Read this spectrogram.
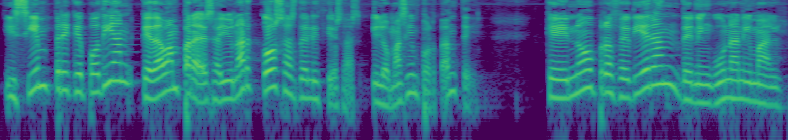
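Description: A woman's voice: medium pitch, big pitch swings, moderate pace, a little mellow. A woman reading scripted narration for a children's story.

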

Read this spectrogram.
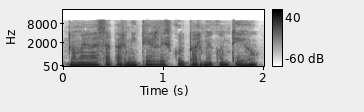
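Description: A man's voice: medium pitch, completely flat delivery, brisk, warm tone, husky, no echo, natural voice. An actor playing an earnest, lovesick young man who narrates his romance in a radio drama. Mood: tender, pleading. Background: prominent music.

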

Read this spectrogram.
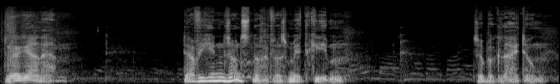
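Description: An actor in a German radio drama playing a suave, sly underworld man, gravelly and husky, with ironic politeness. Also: very deep voice, huge pitch swings, measured pace, heavily acted. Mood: sly, mocking.

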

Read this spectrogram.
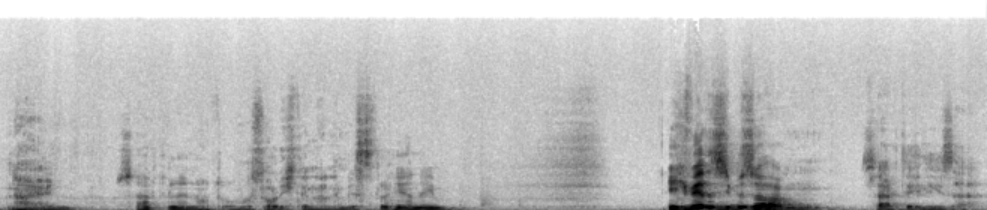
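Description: An actor in a 1950s German radio drama playing a cultured, talkative émigré lawyer, polite and theatrical, with weighty pauses. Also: male voice, low-pitched, huge pitch swings. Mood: wistful.

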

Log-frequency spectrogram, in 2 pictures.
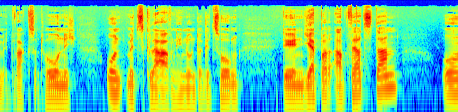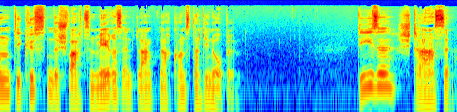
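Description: A male narrator reads literary prose for a radio play. His lowish voice moves with lively intonation and dramatic, deliberate phrasing, recorded very dry in a studio. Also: dry recording.

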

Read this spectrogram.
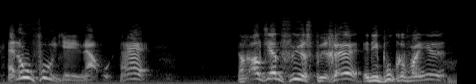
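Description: An actor voicing insistent, pestering reporters who needle a famous writer in a radio play. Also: male voice, huge pitch swings, a little fast, bright, forceful tone, slightly rough, full character voice. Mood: needling. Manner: insistent, mocking, raised pitch. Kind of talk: 1980 Dutch radio play. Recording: muffled old radio broadcast recording.

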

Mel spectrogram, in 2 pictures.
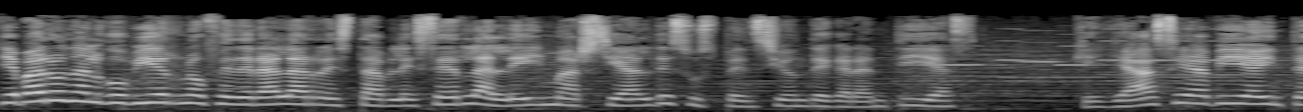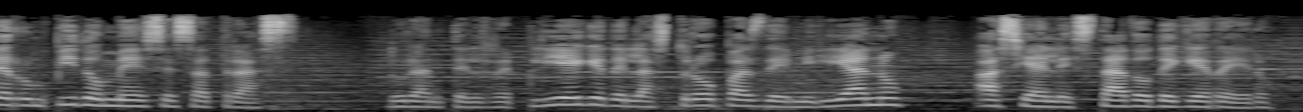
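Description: A woman's voice: medium pitch, normal speed. Woman narrating over faint music. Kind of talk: scripted documentary-drama narration.

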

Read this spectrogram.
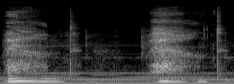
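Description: A woman's voice: rumbling low, level tone, extremely slow, heavily acted. A woman playing a lonely, brooding abandoned wife who murmurs to herself in an intimate radio drama monologue. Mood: brooding, bitter. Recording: music behind the voice.

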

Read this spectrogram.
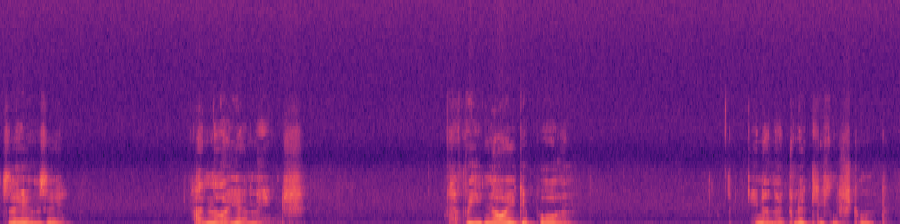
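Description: A man's voice: low voice, slow pace, pauses often, mellow, breathy edge, full character voice. A man playing a self-assured, persuasive businessman in a German radio play, encouraging and full of rhetorical questions.

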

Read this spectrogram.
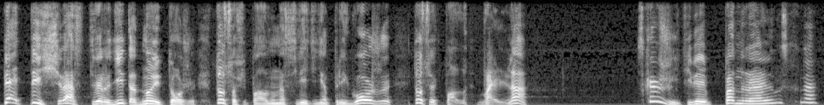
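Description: An actor playing a fussy, grumbling older Moscow father and official in a verse radio play, with drawn-out declamatory delivery. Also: on the high side, huge pitch swings, a bit bright, no echo, exaggerated voice. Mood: irritated, fussy. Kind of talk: theatrical audio drama in verse.

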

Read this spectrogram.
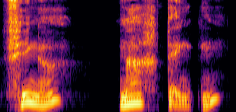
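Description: A man's voice: on the high side, huge pitch swings, very slow, gravelly, mellow, slightly rough, no echo, studio quality, exaggerated voice. An actor playing an agitated, sardonic man who narrates his visions to the listener in a theatrical radio play monologue.

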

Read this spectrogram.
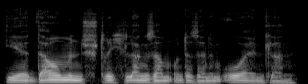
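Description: Deep-voiced male radio drama narrator. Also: steady tone, normal speed, warm tone, a little hiss or hum.

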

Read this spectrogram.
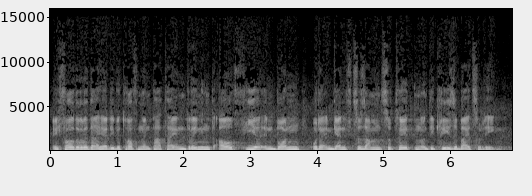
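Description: A man's voice: on the high side, warm tone, natural voice. A man playing a sober West German chancellor making an earnest, firm government statement in a radio play.

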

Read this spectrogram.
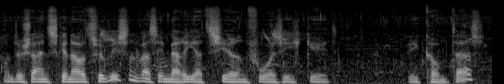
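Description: An actor playing a cautious, authoritative prince-bishop, speaking in a measured, formal way in a German historical radio drama. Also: male voice, mid-range voice, lively intonation, vocal fry, slight background noise. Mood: suspicious, surprised.

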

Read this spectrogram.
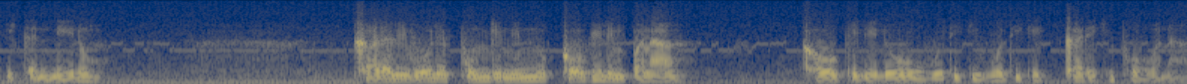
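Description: An actor playing an imperious, poetic young prince in a radio play, speaking in a declamatory manner. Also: male voice, low-pitched, slow, long pauses, muffled recording, a little hiss or hum. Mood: rapt, romantic.

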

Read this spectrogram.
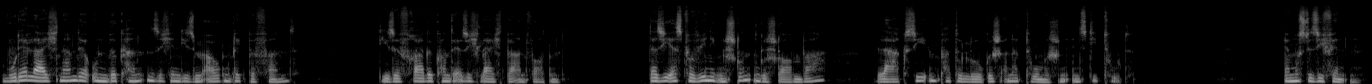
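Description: A man's voice: on the high side, normal speed, creaky, a little mellow, slightly rough, no room sound. A man narrating a literary radio play in a scripted storytelling style.

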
